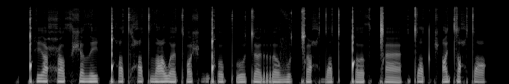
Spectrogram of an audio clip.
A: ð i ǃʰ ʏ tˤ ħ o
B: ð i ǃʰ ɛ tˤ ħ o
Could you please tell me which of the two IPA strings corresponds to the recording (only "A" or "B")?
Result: A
